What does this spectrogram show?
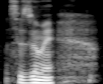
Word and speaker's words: Suzume: to talk about suzumi oh so yeah on the last syllable Susan me um it's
